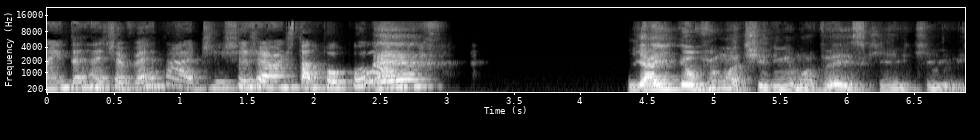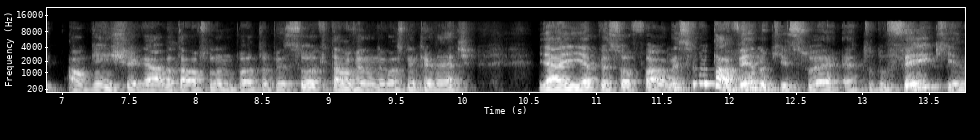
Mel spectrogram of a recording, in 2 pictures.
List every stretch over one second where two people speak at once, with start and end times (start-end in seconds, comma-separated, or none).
none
